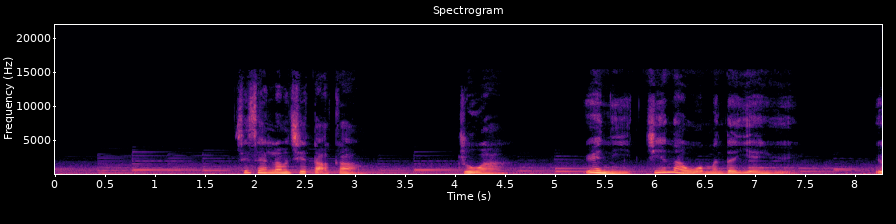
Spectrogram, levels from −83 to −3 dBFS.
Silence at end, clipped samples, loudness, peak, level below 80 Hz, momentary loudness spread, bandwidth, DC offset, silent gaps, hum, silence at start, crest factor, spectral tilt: 0 s; under 0.1%; -27 LUFS; -10 dBFS; -48 dBFS; 19 LU; 15.5 kHz; under 0.1%; none; none; 0 s; 18 dB; -6 dB/octave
